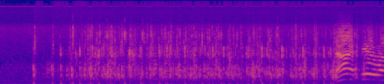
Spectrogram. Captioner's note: audience applauding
